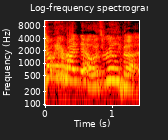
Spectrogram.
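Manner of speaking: piercing, very high-pitched, loud shrieking scream. Playing a character screaming for help after grabbing a scroll: scream. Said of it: "then I'm gonna scream".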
